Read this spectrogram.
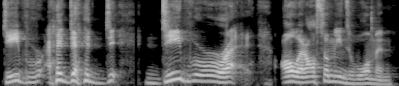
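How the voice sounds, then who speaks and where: A man's voice: fairly high pitch, lively intonation, measured pace, a bit bright. A man chatting casually and jokingly with friends during a tabletop role-playing game, bantering and swearing freely. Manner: profane, bantering. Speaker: tabletop role-play player.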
